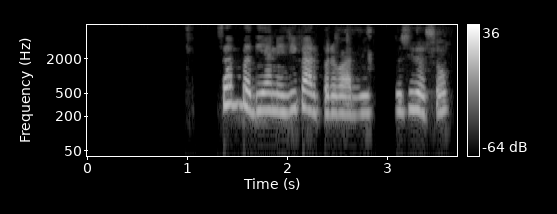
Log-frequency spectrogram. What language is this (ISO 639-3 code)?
pan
